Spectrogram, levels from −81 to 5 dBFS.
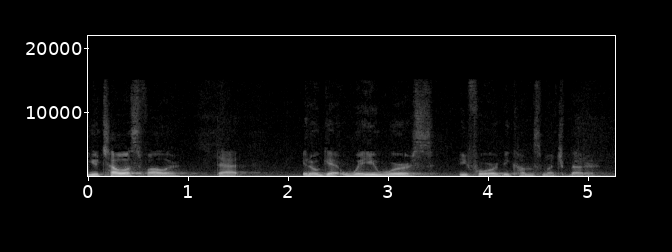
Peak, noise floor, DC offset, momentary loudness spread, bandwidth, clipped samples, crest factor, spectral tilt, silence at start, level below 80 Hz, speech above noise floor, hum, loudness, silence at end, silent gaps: -10 dBFS; -50 dBFS; under 0.1%; 14 LU; 15.5 kHz; under 0.1%; 18 dB; -8 dB/octave; 0 s; -50 dBFS; 22 dB; none; -29 LUFS; 0 s; none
